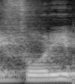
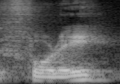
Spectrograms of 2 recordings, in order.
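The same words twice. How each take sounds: First: Foree ending in an "ee" sound; own pronunciation. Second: Foree ending in an "ay" sound; alternative pronunciation. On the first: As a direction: say Foree to rhyme with "story". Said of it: "I would say Foree". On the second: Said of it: "I heard somebody pronounce it Foree". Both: Shown as a demonstration.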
